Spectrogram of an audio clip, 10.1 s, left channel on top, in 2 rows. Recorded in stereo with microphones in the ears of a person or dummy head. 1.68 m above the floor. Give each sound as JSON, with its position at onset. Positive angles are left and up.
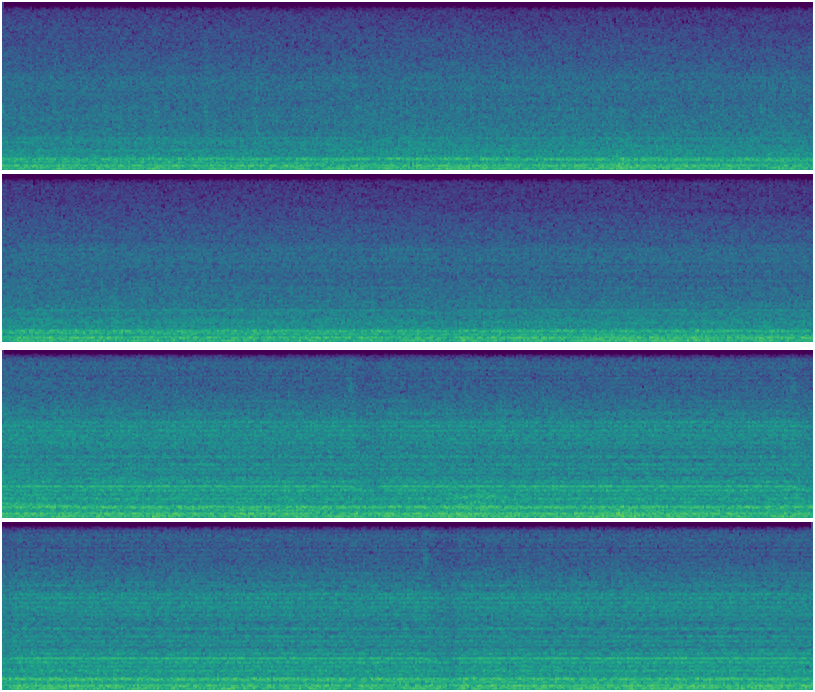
{"t": 0.0, "sound": "a fan", "side_deg": -60}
